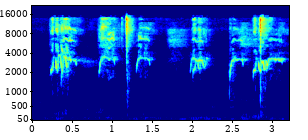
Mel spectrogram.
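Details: Budgerigar mother feeding her newborn chicks; a few drawn-out, raspy, rising calls with brief clicks between them, over low hum.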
